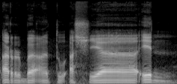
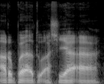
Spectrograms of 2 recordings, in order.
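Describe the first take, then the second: First: The last word ends with an 'in' sound. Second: The last word ends with a plain 'a' sound. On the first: The speaker calls it right. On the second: The speaker calls it wrong.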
